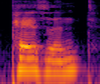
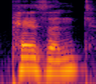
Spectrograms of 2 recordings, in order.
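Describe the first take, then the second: Both takes have the same delivery.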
